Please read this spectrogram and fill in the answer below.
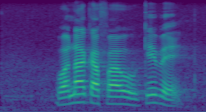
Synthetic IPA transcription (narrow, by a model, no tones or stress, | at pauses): bɔnakʼafaʊkʼɪβɛ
